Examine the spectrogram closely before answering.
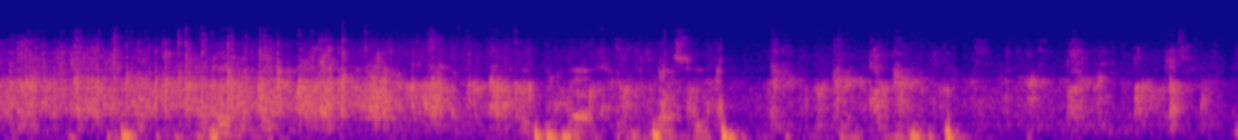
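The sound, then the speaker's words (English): Applause from a church audience welcoming a visiting preacher and his wife: dense, steady clapping that gradually thins and softens, with scattered louder claps and voices mixed in toward the end. “Somebody put your hands together for Jesus.”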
